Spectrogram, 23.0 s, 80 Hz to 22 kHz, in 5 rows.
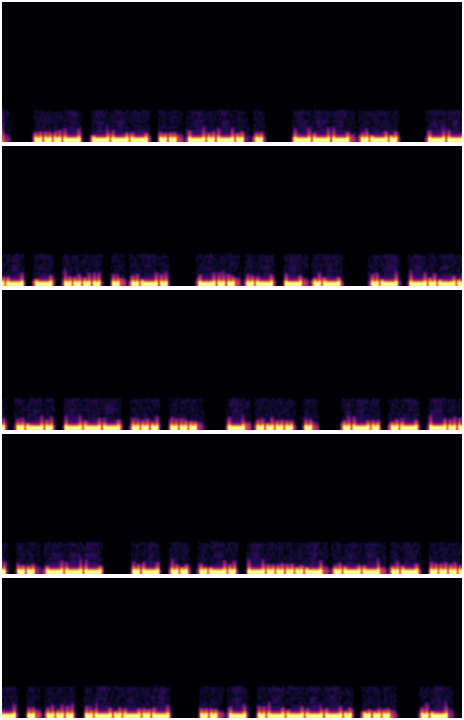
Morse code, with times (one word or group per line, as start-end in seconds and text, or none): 0.3-2.6 VOICE
2.9-3.9 OR
4.3-6.2 OTHER
6.6-8.0 DATA
8.3-11.1 ACROSS
11.5-12.3 THE
12.6-14.8 RADIO
15.1-20.1 AIR-WAVES.
20.4-22.3 IT'S
22.6-22.8 A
